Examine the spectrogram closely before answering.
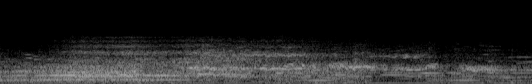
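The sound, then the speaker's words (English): A car drives out of a meat company through the gate, its engine droning loudly and steadily with a whining, tire-like tone layered over a low rumble for about five seconds, no voices. “Look, car coming from meat company now.”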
